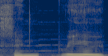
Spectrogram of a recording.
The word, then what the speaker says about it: senryu: Senryu is the correct pronunciation of that.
